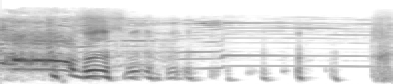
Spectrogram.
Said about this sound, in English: I know, but you did play an increasingly loud bird. It gets louder on its own. I don't believe that that's true. But you're pressing a button.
